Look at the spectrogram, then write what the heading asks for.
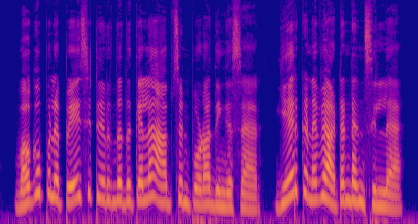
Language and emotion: Tamil, angry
